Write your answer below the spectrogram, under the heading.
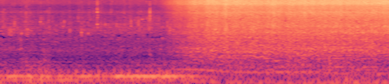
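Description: Outboard motor running slowly at trolling speed with a steady low hum. About two seconds in, this gives way to the loud rushing wash of a boat running fast on the plane, its motor under the rush of water.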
